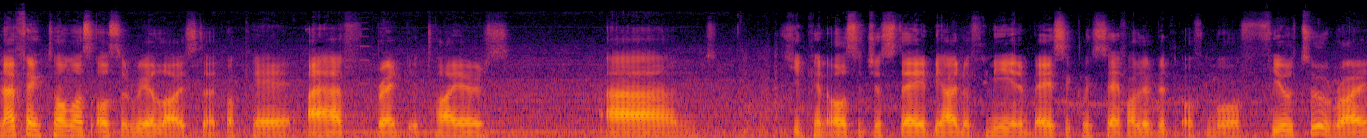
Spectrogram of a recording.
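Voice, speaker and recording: A man with a non-native accent, medium pitch, fairly even intonation and a moderate pace. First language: not English. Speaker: sim racing driver. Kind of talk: commentary over own race footage. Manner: halting, many fillers; casual.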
